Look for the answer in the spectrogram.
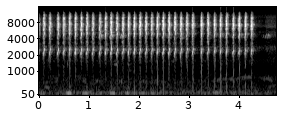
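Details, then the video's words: Belalang kecek, the walang kecek grasshopper, in a clean recording: fast, rhythmic bursts of bright, rasping ticks, roughly eight to nine per second, that stop abruptly near the end, followed by quiet. "MASTERAN BELALANG KECEK SUARA JERNIH"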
